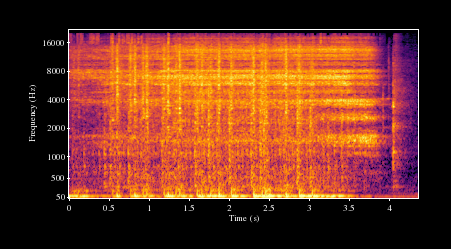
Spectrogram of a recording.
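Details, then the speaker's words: Honda B18B engine, not warmed up (radiator missing), O2 sensor left disconnected after header install, running very rich: lumpy, uneven idle with irregular stumbles before shutting off; misfire suspected from the injectors. "Yeah, I think it's gonna be those injectors. Yeah. It's a little better."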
